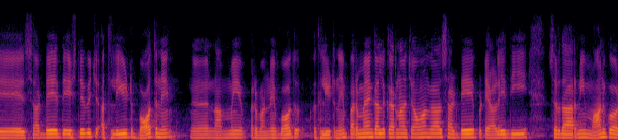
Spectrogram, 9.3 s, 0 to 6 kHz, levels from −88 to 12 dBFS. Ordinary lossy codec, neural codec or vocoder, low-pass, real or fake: none; none; 5.4 kHz; real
